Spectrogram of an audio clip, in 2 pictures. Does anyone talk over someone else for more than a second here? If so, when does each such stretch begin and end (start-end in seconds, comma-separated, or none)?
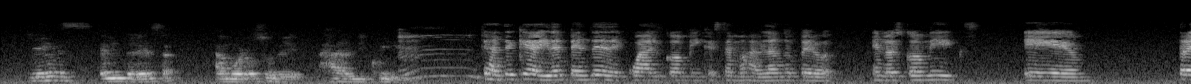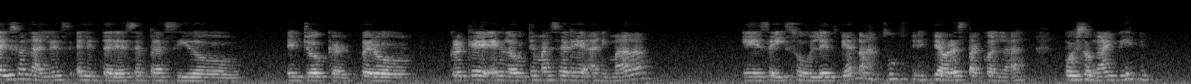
none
